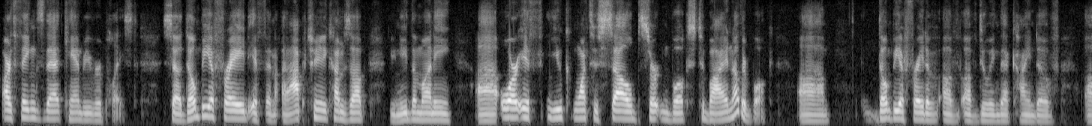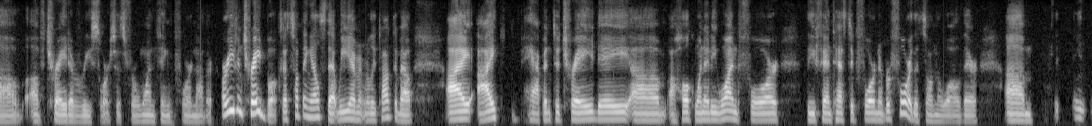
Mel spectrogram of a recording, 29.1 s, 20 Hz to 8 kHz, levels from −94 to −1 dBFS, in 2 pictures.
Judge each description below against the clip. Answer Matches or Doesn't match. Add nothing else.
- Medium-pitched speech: Doesn't match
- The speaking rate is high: Doesn't match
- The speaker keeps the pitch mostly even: Doesn't match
